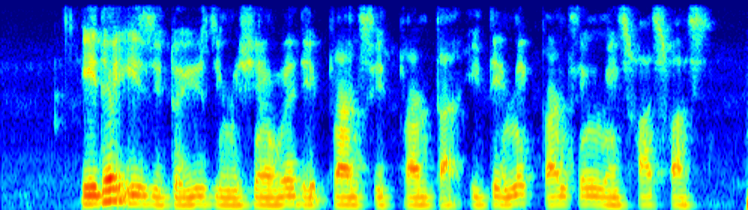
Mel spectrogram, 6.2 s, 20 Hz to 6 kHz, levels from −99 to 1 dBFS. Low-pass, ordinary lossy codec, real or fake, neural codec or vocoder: 5.4 kHz; none; fake; codec, 16 kHz, 8 kbps, FunCodec, trained on Chinese and English, 25 frames a second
